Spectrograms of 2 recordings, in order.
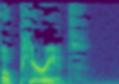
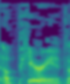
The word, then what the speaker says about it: aperient: And that is aperient. Again, aperient.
